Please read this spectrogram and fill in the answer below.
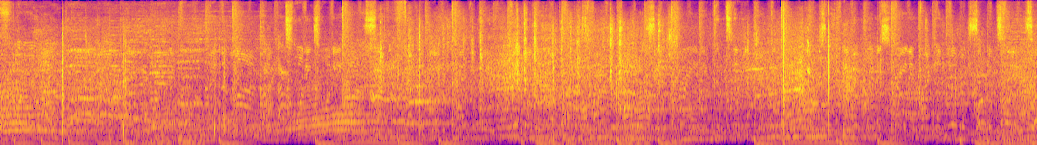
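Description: Rallycross Supercar engines revving hard, their pitch repeatedly climbing and dropping as the cars accelerate and shift gear, mixed with a rap music track's heavy bass beat.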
